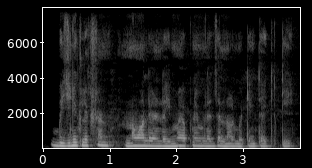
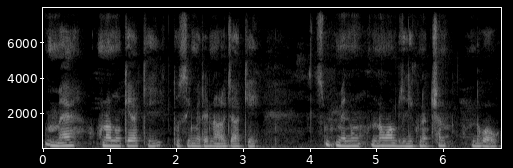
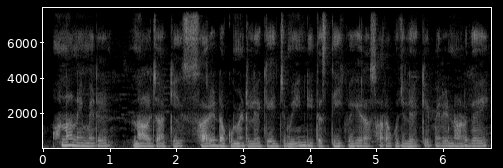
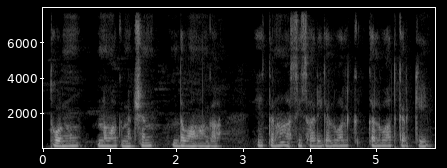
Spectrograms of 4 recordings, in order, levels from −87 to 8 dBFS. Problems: constant background noise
